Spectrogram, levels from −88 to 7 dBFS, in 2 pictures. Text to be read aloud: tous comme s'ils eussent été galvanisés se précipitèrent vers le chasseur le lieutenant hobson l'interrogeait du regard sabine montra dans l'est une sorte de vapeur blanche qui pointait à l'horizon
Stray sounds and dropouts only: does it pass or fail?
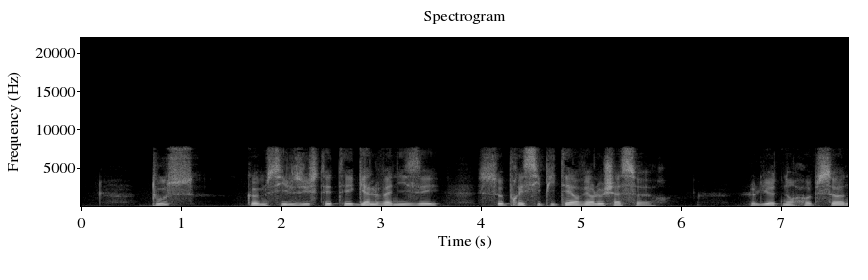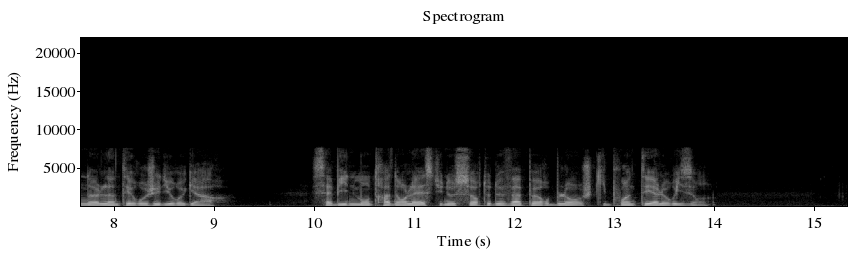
pass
